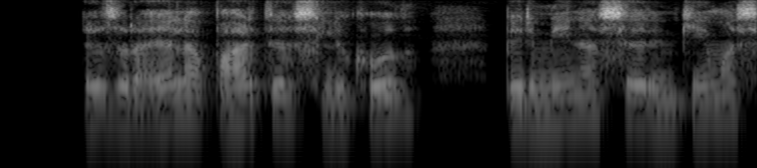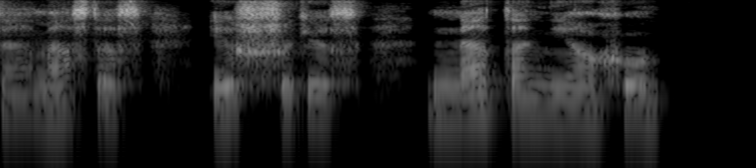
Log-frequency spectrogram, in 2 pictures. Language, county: Lithuanian, Panevėžys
